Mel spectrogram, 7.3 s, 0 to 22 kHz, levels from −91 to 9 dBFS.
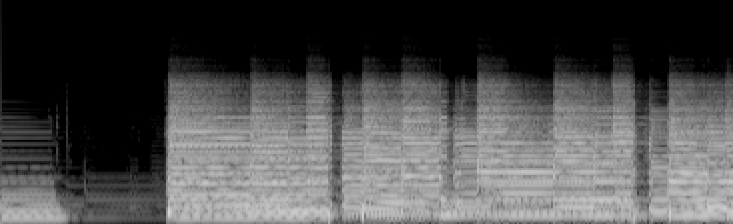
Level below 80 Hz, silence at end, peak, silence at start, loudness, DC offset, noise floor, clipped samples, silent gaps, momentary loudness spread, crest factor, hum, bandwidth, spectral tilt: -36 dBFS; 0 s; -2 dBFS; 0 s; -14 LUFS; under 0.1%; -55 dBFS; under 0.1%; none; 8 LU; 14 dB; none; 6.8 kHz; -7.5 dB/octave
